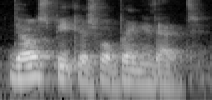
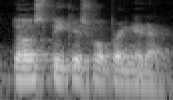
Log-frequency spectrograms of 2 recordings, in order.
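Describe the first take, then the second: No difference in how they are said.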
